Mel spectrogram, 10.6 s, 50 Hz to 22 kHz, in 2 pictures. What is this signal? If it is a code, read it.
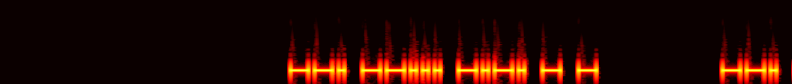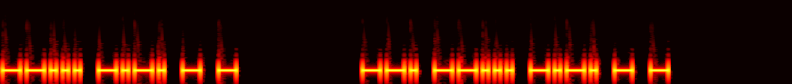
Morse code, heard as a keyed tone, about 30 wpm, 700 Hz. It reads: G7CTT G7CTT G7CTT
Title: DXCC-100 Call Signs - 5 Characters - Repeated 3x - 30wpm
